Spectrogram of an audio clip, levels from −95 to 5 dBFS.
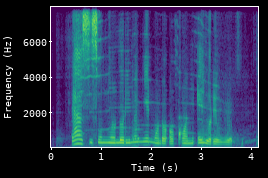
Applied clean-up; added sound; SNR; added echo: neural separator model SepFormer DNS4.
